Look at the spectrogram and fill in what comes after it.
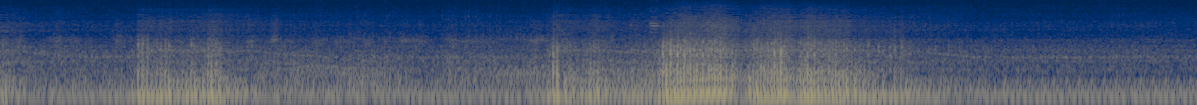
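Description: Harley-Davidson V-twin motorcycle engine running at low speed. It swells louder twice, about a second and a half in and again around seven seconds.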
